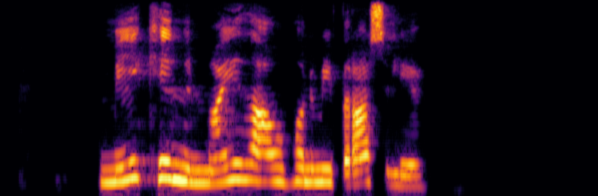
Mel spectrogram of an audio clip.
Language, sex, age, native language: Icelandic, female, 20-29, Icelandic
